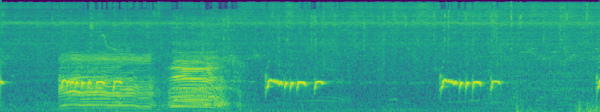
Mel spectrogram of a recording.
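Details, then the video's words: Tame cows herded through rain along a green forest road; two strong, wavering moos in quick succession, followed by quieter stretches holding short, rapid trills of high whistled notes. "cow sound cow Moo"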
